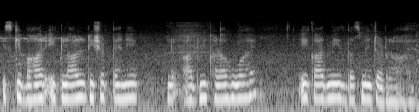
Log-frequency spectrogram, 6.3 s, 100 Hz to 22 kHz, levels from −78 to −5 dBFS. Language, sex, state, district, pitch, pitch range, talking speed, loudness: Hindi, female, Rajasthan, Jaipur, 190 Hz, 185-195 Hz, 170 wpm, -16 LUFS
